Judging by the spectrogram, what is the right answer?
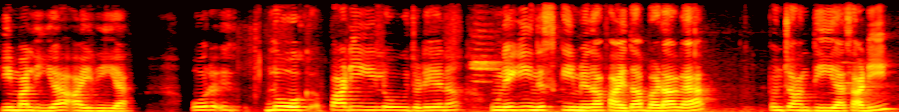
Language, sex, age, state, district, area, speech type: Dogri, female, 30-45, Jammu and Kashmir, Samba, urban, spontaneous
